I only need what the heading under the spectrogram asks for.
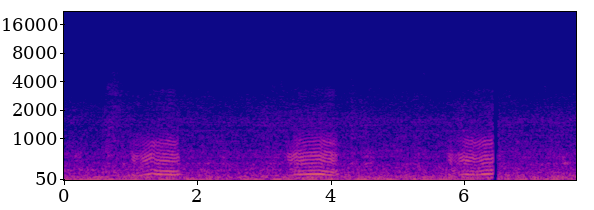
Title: Puppy Frenchie Snoring Like A Gorilla 🦍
